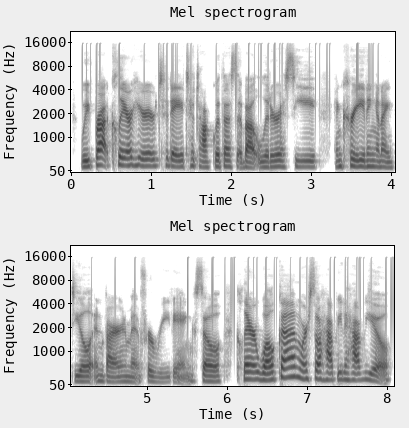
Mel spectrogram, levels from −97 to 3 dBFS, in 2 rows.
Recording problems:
crackle, like an old record; faint; 20 dB below the speech

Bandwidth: 15.5 kHz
